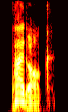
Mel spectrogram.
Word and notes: paddock: British English

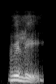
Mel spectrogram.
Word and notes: willy: Indian

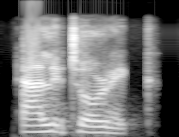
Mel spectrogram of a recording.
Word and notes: aleatoric: Indian

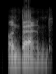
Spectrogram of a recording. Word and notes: unbend: American English

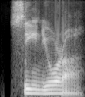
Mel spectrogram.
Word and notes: signora: American English

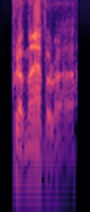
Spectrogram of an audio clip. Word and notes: primavera: British English

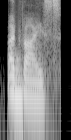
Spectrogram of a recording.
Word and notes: advice: Indian

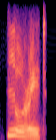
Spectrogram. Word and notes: lurid: Indian

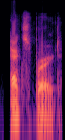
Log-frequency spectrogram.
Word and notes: expert: American English

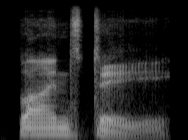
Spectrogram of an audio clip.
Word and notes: LL D: British English

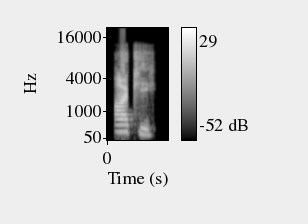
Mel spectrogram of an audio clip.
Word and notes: icky: Indian

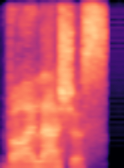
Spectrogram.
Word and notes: violaceous: Indian

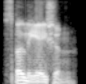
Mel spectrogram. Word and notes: Spoliation: British English

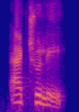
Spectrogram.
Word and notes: actually: Indian

